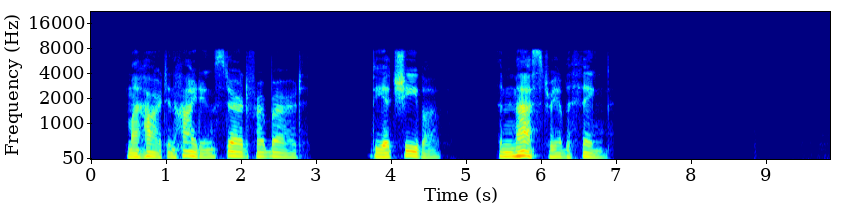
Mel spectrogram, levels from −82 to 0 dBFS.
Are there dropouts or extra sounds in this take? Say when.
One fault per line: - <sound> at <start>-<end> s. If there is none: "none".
none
